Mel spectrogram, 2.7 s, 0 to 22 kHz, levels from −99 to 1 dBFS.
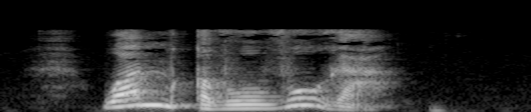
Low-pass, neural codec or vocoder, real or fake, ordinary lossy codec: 7.2 kHz; none; real; AAC, 48 kbps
